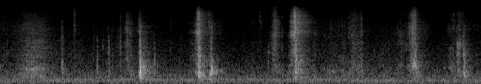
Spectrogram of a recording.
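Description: Flat cardboard product box being pried open by hand: light rustling with about five sharp taps and knocks of cardboard against the table, the loudest about a second and a half in.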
